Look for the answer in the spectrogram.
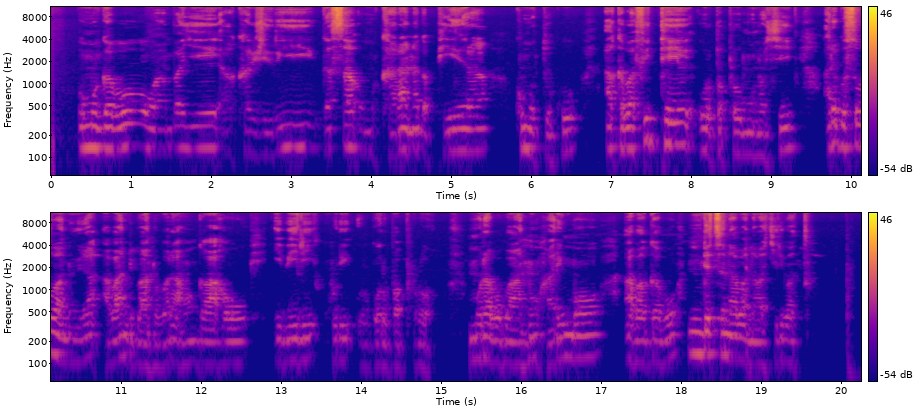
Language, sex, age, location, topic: Kinyarwanda, male, 25-35, Kigali, health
